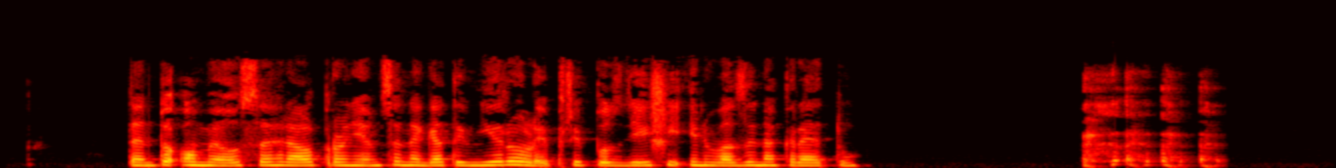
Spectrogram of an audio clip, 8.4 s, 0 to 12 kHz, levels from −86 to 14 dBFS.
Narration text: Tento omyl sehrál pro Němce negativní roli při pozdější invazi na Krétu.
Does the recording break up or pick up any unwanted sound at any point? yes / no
yes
